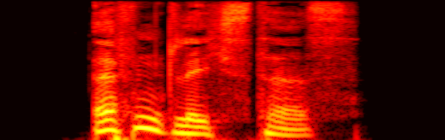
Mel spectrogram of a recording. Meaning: strong/mixed nominative/accusative neuter singular superlative degree of öffentlich
- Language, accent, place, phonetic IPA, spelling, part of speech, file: German, Germany, Berlin, [ˈœfn̩tlɪçstəs], öffentlichstes, adjective, De-öffentlichstes.ogg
